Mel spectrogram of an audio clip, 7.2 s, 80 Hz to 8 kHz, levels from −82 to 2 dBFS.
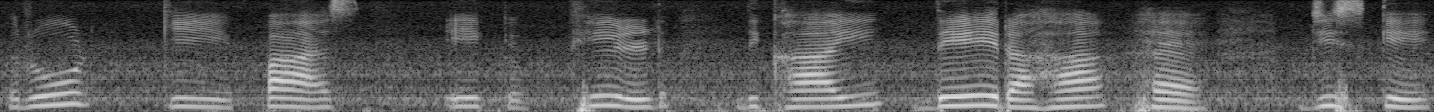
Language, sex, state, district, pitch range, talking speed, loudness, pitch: Hindi, female, Bihar, West Champaran, 205-235 Hz, 85 wpm, -17 LUFS, 220 Hz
